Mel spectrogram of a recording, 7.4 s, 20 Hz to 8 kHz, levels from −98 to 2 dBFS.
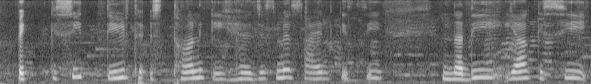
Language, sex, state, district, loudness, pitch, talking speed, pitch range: Hindi, female, Bihar, Saharsa, -22 LUFS, 230 Hz, 105 wpm, 205-255 Hz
